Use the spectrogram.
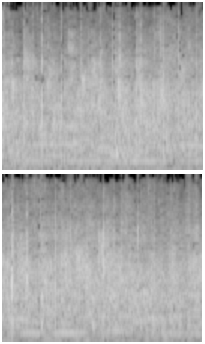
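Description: Sustained applause from a room full of journalists at a presidential press conference, dense and steady clapping throughout without any voices standing out.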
